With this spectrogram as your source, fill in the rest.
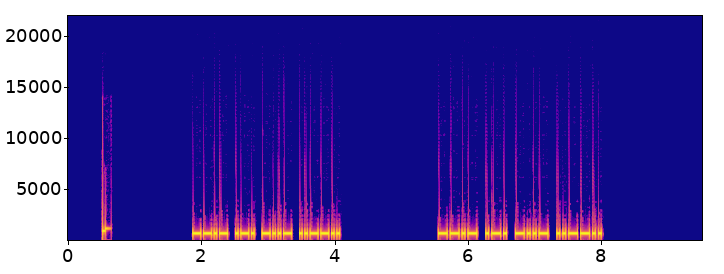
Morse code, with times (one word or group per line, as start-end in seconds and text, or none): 1.9-4.1 QRX?
5.6-8.0 QRX?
